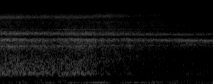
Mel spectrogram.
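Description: A woman's long, forced breath out, a steady hiss that slowly fades: the exhale on the effort of rolling the spine up into a bridge during a Pilates pelvic curl.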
